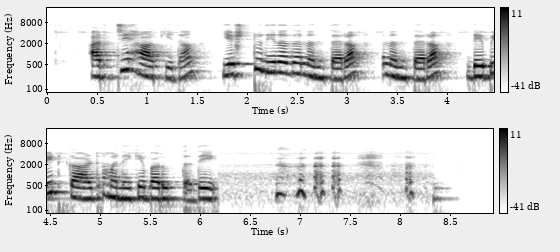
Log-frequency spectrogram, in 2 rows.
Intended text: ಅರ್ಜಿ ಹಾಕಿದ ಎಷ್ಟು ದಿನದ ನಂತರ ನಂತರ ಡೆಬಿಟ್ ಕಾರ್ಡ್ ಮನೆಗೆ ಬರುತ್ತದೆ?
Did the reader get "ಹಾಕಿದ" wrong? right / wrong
right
